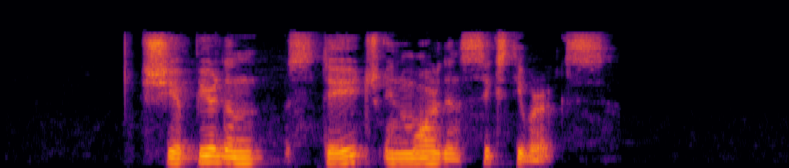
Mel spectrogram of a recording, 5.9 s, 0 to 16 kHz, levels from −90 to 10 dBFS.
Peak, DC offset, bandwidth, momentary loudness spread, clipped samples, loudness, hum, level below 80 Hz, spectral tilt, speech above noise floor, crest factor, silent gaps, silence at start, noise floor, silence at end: -2 dBFS; under 0.1%; 7.8 kHz; 11 LU; under 0.1%; -18 LUFS; none; -60 dBFS; -4 dB/octave; 65 dB; 18 dB; none; 1.05 s; -83 dBFS; 1.4 s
